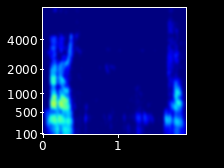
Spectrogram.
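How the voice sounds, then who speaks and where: A woman chatting casually on a phone video from behind her house, talking to the animals and viewers and scolding them gently. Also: slow, a little hiss or hum. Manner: talks to the animals and viewers, scolds gently, lowers voice to avoid neighbours. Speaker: vlogger feeding monkeys. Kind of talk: casual home vlog commentary.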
